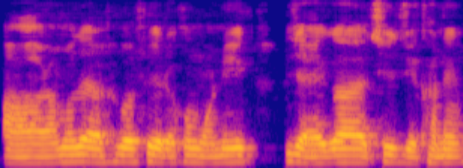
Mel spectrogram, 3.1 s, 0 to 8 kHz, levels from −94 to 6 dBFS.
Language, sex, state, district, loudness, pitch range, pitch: Bengali, male, West Bengal, Kolkata, -14 LUFS, 115-125 Hz, 120 Hz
